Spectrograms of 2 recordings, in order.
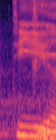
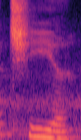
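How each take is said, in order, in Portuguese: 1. O t continua sendo um t simples antes do i. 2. O t soa como 'tch' antes do i. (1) "era dia, tia, que era bem italianado" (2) "ninguém falava dia, tia"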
